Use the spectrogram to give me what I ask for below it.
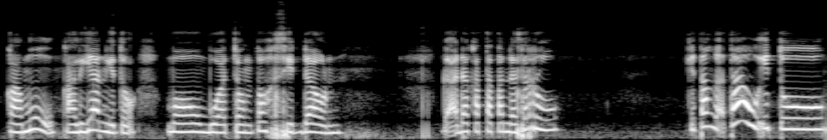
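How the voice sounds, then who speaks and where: A woman's voice: fairly high pitch, a bit bright, distant mic, highs cut off. Young woman teaching, chatty. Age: young adult. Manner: chatty, repeats herself and checks in with students. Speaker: English teacher. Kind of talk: classroom lesson explaining grammar.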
